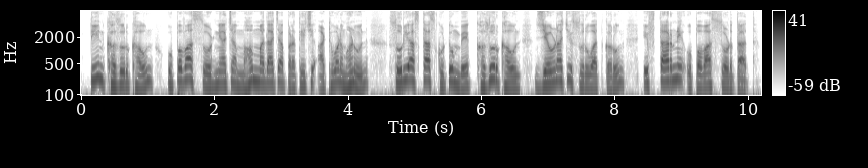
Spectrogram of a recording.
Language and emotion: Marathi, neutral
